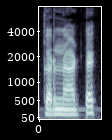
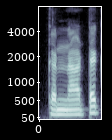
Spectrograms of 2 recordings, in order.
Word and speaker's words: कार्नेटिक: वाला क्षेत्र है ना, इसे कार्नेटिक रीजन कहा जाता था और हिंदी में इसका उच्चारण कर्नाटक कर दिया गया, जबकि इस रीजन को कार्नेटिक कहते थे, पर हिंदी में इसका उच्चारण कर्नाटक पड़ गया, तो इसीलिए इसे कर्नाटक का युद्ध कहते हैं।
